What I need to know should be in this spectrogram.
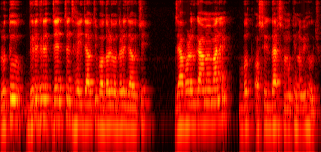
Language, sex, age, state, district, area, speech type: Odia, male, 45-60, Odisha, Kandhamal, rural, spontaneous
